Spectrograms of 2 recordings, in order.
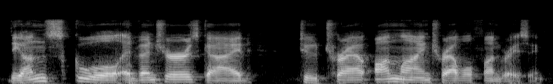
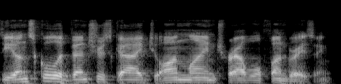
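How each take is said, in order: First: The title is said slowly and deliberately. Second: The title is said at normal speed.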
